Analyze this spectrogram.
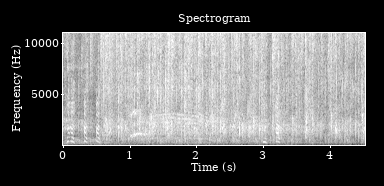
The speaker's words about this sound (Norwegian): Det er verdt å klappe litt for bompengestriden.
